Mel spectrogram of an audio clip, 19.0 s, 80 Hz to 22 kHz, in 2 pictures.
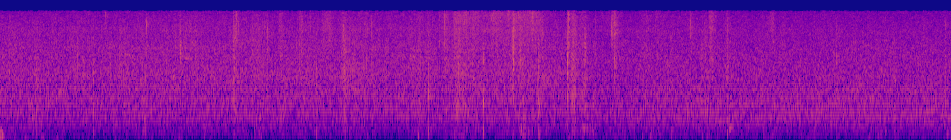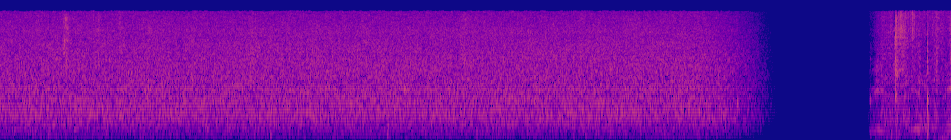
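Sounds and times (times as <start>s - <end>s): flowing river water: 0.0s - 17.3s.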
